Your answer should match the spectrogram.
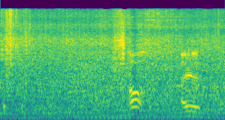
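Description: Steady outdoor street noise with a low mechanical hum, as of traffic or an engine running. A short spoken exclamation cuts in about a second in.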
